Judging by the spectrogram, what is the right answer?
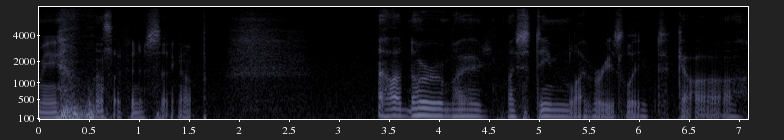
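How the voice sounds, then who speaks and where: A mumbling man. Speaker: game developer streamer. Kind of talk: live stream casual talk. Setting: live stream. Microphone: too quiet.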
